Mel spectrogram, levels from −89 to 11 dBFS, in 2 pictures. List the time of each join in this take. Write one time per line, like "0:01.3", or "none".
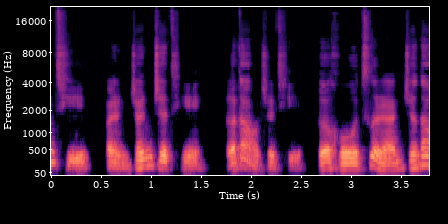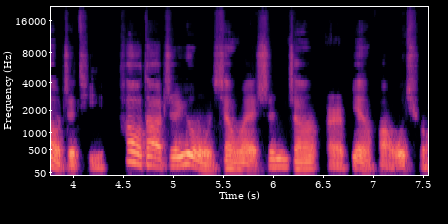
0:02.6
0:04.4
